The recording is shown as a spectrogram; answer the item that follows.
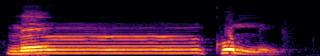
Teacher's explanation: For 2 count, like this. Hide the sound of noon, and by not saying the noon clearly, as I mentioned, and also by holding the sound of hiding for 2 count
